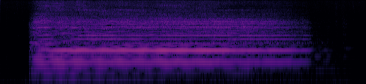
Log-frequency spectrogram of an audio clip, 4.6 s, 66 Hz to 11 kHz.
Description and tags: Cello - F2 - bad-richness
Part of the Good-sounds dataset of monophonic instrumental sounds.
instrument::cello
note::F
octave::2
midi note::29
good-sounds-id::4542
Intentionally played as an example of bad-richness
